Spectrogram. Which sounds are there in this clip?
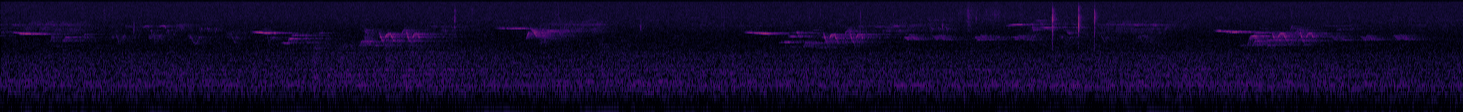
unidentified sound, warbler song, Hermit Thrush song, vehicle engine, Swainson's Thrush song, Western Tanager song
